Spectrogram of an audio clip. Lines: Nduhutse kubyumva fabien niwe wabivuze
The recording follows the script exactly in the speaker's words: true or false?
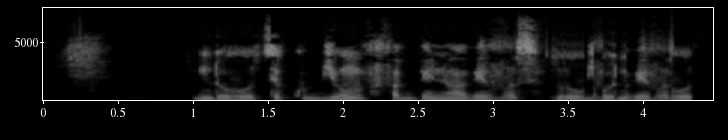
false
